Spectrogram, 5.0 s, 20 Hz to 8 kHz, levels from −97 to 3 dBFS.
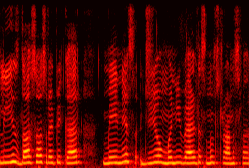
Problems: constant background noise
